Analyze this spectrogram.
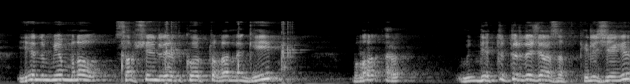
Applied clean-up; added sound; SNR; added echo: none; Dishes, pots, and pans / Chink, clink; 14 dB; reverberation time 1.1 s.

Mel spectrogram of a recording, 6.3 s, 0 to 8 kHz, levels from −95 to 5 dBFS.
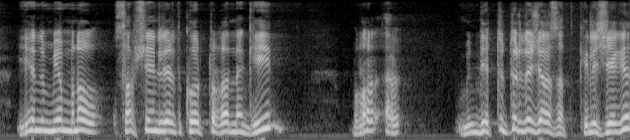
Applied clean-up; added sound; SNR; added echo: none; none; none; none.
